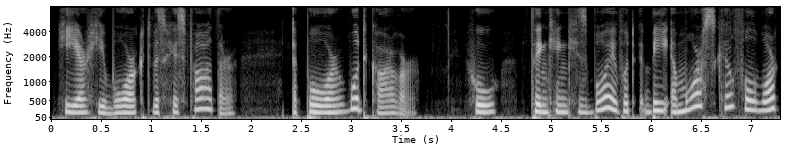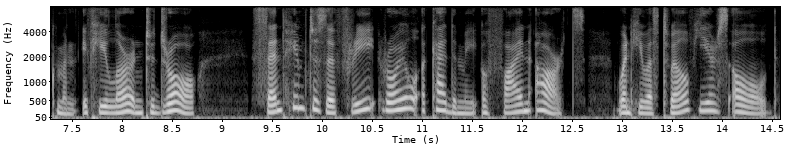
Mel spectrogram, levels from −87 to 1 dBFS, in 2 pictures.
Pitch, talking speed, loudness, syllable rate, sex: 200 Hz, 170 wpm, -19 LUFS, 4.4 syllables/s, female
